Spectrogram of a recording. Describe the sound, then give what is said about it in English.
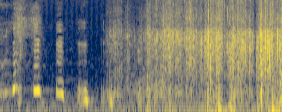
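Paper is crumpled up, a dense crinkling rustle that builds and grows louder over a couple of seconds, after a few brief vocal sounds at the start. “yeah, crumple it up.”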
